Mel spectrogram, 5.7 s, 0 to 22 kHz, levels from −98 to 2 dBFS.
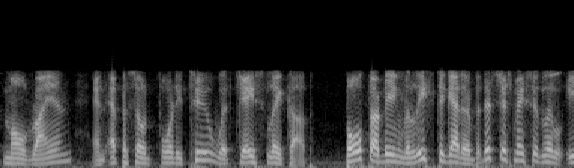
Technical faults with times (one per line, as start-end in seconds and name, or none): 0.00-5.74 GSM full-rate codec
